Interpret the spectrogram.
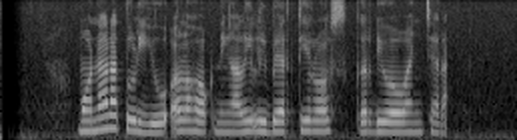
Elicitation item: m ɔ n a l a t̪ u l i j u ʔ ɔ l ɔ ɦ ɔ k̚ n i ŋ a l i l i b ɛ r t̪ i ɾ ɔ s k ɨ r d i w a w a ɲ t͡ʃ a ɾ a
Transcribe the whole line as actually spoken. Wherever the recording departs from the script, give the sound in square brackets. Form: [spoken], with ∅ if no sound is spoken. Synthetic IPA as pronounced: m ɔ n a [ɾ] a t̪ u l i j u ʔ ɔ l ɔ ɦ ɔ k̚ n i ŋ a l i l i b ɛ r t̪ i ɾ ɔ s k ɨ r d i w a w a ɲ t͡ʃ a ɾ a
